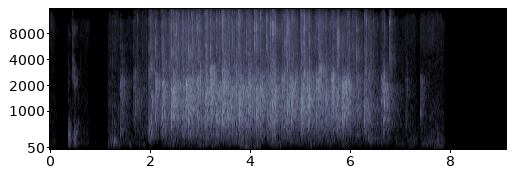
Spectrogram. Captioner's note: applause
